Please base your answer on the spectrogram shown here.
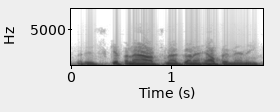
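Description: An actor playing a steady, businesslike Texas Ranger with an American Western accent, speaking laconically in a radio western. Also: male voice, low voice, quick pace, slight background noise. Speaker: lead actor and narrator. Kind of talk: 1950s radio western acting. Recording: muffled old radio, music behind.

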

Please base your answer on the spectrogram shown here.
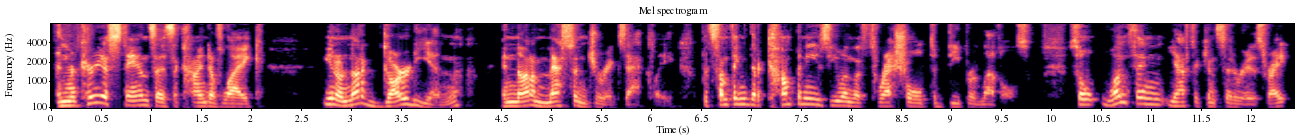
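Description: A Canadian man talks through ideas on a podcast in a loose, lecture-like way. His mid-pitched voice has a husky grain to it. He keeps checking in with "right?" and lets a curse slip now and then. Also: darkish tone. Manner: thinks aloud, often checks in with "right?", occasional swearing. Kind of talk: casual podcast discussion, lecture-like.

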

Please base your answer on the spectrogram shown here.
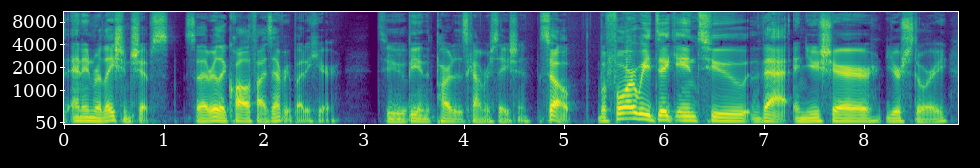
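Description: A man's voice: sits low, dry recording, studio quality. A man from New Jersey hosting a podcast interview, upbeat and brotherly, laughing often. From New Jersey, USA. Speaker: podcast host.

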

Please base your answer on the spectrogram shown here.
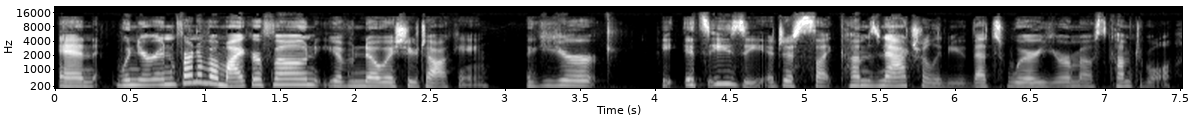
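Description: Woman, podcast interviewer. Smooth clear tone, dry close sound, encouraging and slightly tentative. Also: mid-range voice, quick pace, fairly bright tone, dry recording. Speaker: podcast host interviewing a guest. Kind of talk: casual conversational interview.

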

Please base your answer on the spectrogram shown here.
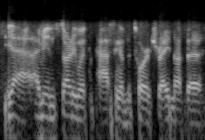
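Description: A man's voice: low-pitched, fairly even intonation, fairly quick, narrow, tinny audio. A man giving conversational sports commentary as a reporter guest, with faint noise on his connection.

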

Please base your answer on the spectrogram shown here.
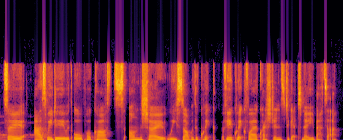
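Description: A woman's voice: low-pitched, animated, moderate pace, warm tone, soft background music. A woman hosting a podcast, reading an upbeat scripted introduction and then chatting with her guest. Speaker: podcast host, dietitian.

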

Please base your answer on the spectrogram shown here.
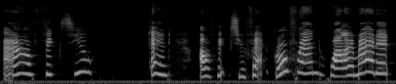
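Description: Storybook talking parakeet, played by a woman: tiny elfin male, very high, whining and spiteful. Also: normal speed, pushed and bright, no echo, full character voice. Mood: threatening, outraged. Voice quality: elfin, squeaky. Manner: exclaiming, whining, chattering.

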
